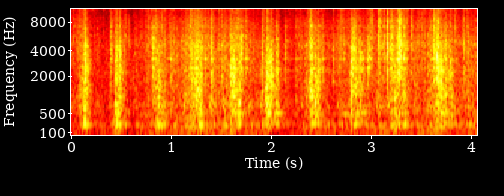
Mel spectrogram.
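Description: Old stationary engine running slowly, its exhaust firing in even, sharp puffs at about two and a half a second.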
